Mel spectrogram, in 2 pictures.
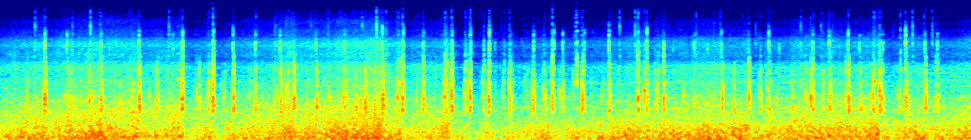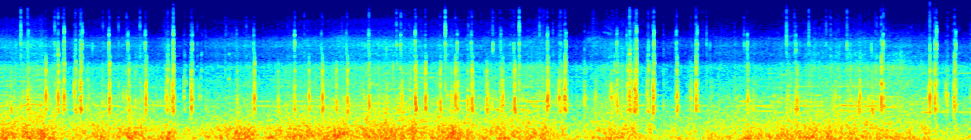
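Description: Mountain bike rattling over a rough, stony dirt track: a constant low rumble of tyres and wind on the camera microphone, broken by dense irregular clicks and knocks as the frame and camera mount are jolted by the ruts and stones.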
